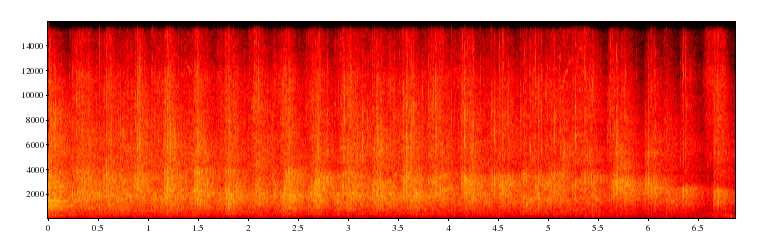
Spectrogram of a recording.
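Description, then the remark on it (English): An audience claps together in steady, dense applause for about seven seconds, the many hands blending into a continuous loud wash with a faint rhythmic pulse and no voices. “This is something to clap about.”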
